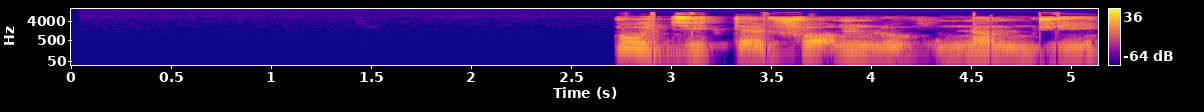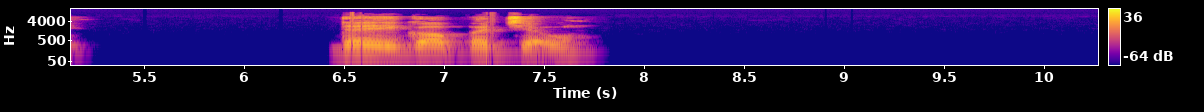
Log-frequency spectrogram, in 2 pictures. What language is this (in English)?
Ghomala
